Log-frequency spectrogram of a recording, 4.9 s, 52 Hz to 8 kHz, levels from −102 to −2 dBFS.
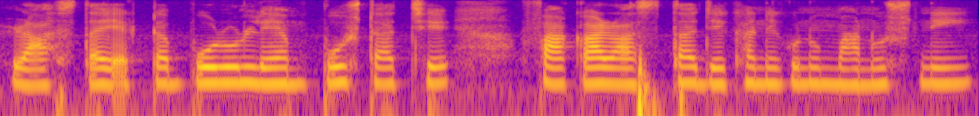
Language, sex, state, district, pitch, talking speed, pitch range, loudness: Bengali, female, Tripura, West Tripura, 215 Hz, 145 wpm, 210-220 Hz, -19 LUFS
